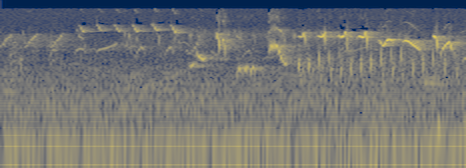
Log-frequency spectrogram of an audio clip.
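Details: Common nightingale singing at the Horsmeertjes on Texel: a varied phrase of high thin whistled notes and short slurred descending notes, then a fast run of about ten repeated pulsed notes, loud and rhythmic.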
